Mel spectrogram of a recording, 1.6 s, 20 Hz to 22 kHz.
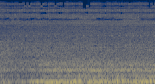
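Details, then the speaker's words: Nissan 350Z drift car at warm idle with the fans on: a loud, low idle with a raspy, puffing edge on each firing pulse. Exhaust leak; the gauge reads 0 oil pressure, though oil pressure seems fine. "Got the fans on. You can hear the exhaust leak."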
